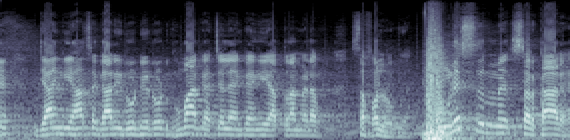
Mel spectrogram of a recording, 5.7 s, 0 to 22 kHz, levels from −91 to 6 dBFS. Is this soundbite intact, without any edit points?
no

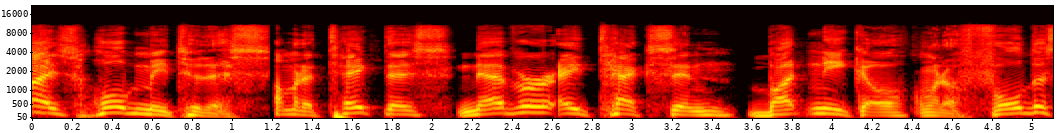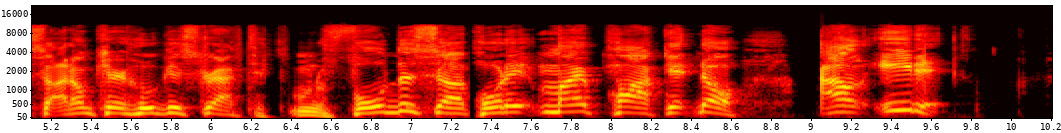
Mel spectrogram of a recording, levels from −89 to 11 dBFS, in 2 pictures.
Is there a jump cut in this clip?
yes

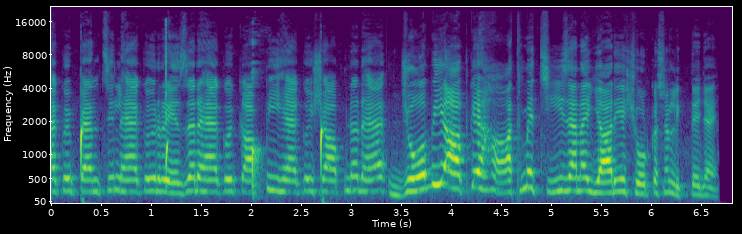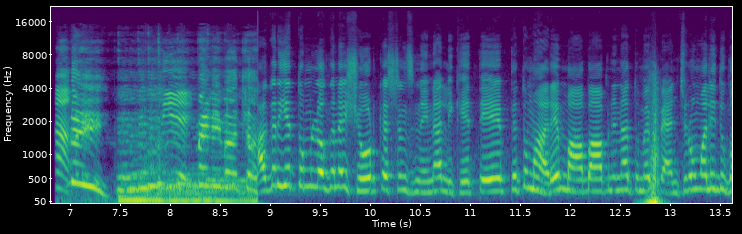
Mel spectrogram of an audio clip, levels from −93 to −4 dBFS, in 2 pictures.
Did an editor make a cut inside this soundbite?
no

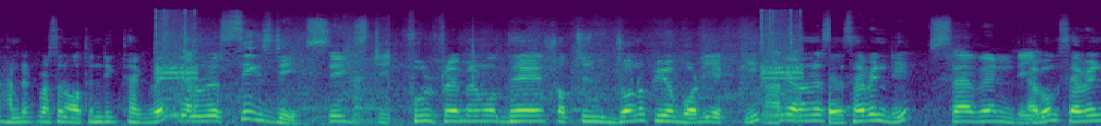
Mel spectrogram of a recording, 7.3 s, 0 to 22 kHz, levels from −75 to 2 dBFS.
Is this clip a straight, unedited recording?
no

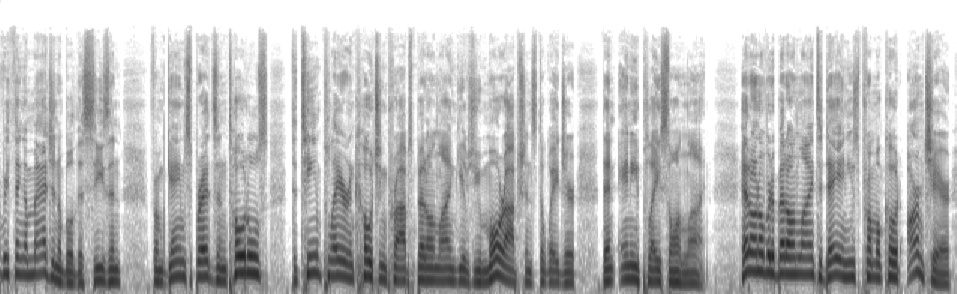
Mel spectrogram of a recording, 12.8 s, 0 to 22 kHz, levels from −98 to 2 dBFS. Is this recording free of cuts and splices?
yes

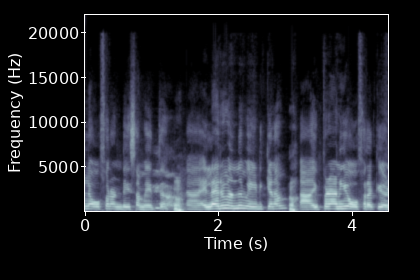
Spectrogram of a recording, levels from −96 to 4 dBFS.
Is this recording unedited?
yes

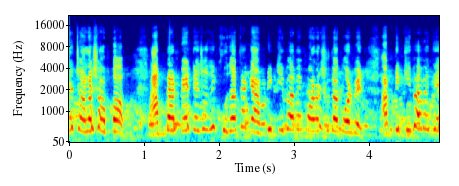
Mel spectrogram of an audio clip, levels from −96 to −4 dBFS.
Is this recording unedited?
yes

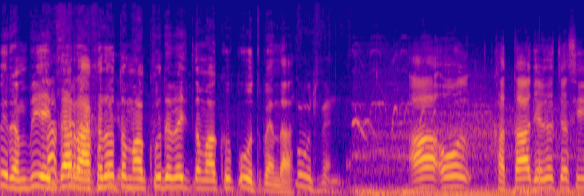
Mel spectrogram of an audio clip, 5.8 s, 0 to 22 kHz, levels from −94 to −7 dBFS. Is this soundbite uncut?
no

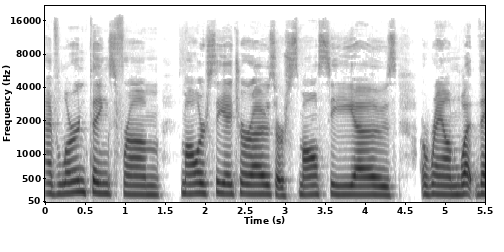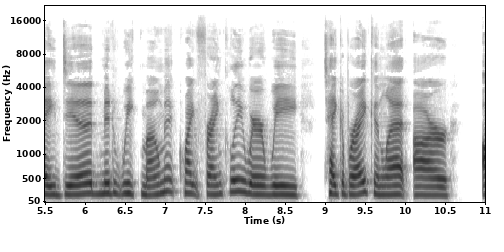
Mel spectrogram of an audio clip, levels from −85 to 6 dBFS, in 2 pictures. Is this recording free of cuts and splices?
no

